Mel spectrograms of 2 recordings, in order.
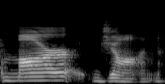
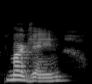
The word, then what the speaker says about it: Marjane: Uh, just wanted to correct her name's pronunciation. It's kind of like Marjan.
